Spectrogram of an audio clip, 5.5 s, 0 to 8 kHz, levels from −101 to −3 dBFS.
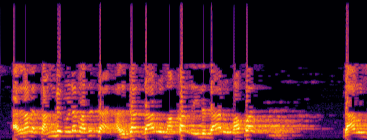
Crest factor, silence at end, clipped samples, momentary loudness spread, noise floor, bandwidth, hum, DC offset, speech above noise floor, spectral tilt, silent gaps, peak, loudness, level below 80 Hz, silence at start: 12 dB; 0 s; 0.6%; 8 LU; -49 dBFS; 8 kHz; none; under 0.1%; 38 dB; -5 dB/octave; none; 0 dBFS; -11 LUFS; -56 dBFS; 0.2 s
